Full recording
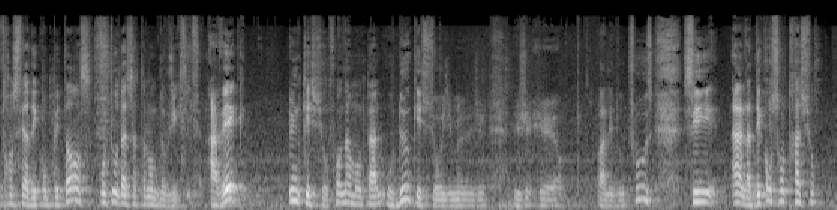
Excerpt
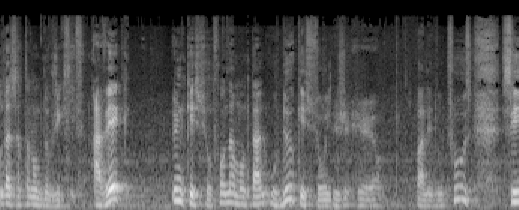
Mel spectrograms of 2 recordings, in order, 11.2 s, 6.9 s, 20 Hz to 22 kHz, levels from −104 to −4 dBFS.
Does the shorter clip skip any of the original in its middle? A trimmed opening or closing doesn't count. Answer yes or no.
yes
